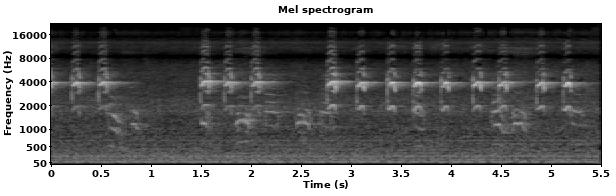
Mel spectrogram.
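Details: Dakni teetar chick peeping: shrill, clipped chirps in fast rhythmic runs separated by short gaps, some faint lower twittering notes between, over a faint background drone.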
